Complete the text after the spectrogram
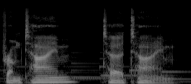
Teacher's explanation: The toe can be reduced to tuh.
